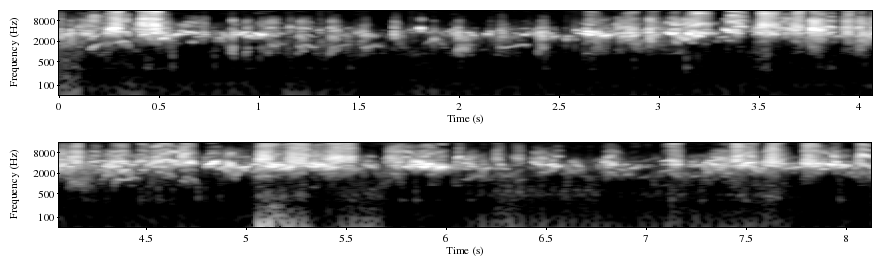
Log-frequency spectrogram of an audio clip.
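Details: A group of pet budgies keeps up a steady babble of shrill chirps, squeaks and grating notes, with a dull knock around the middle.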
